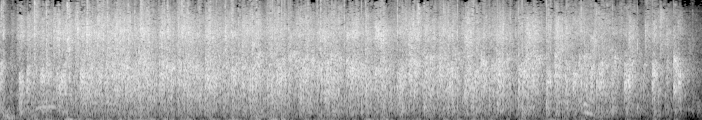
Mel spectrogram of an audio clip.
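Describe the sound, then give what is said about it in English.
A studio audience at a live show applauds with loud, dense clapping that holds steady for about seven seconds and then tapers off at the very end. “where for the second time in history, forming a large inhomogeneity of Jodcast listeners, we have a studio audience. Yay!”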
